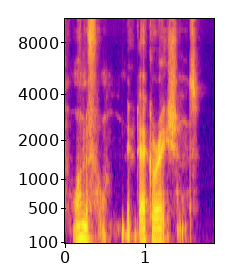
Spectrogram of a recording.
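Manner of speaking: muttered under breath. Voicing a character just given a permanent scar by a claw slash, muttered under breath. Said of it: "I just mutter under my breath".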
